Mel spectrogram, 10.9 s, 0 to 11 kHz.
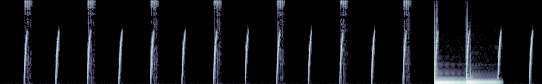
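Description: Instrumental stretch of a sparse jerk-style hip-hop beat: a short rising synth 'bloop' about every 0.6 s, with a brief hi-hat hiss on every other one. A deep, loud bass boom comes in near the end.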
